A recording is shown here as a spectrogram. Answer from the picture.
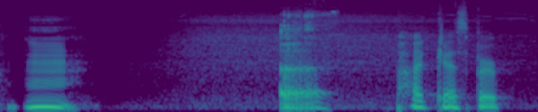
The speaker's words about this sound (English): Podcast burp.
